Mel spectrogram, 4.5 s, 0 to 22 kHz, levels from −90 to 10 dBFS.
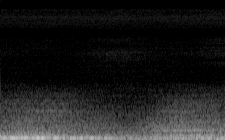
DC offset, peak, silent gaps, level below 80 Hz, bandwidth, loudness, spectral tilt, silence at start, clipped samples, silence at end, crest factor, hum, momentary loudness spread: under 0.1%; -12 dBFS; none; -26 dBFS; 1.4 kHz; -28 LUFS; -10.5 dB/octave; 0 s; under 0.1%; 0 s; 14 dB; none; 14 LU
